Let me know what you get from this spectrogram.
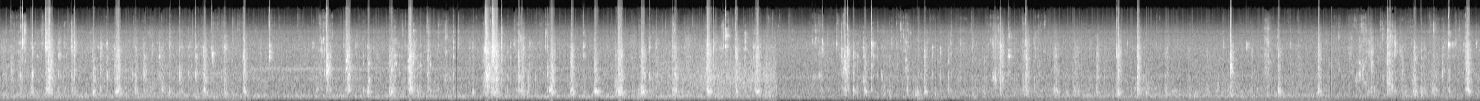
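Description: Wet chalk pieces in clay paste being bitten and chewed: irregular wet crunches, often several a second, over a steady low hum.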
